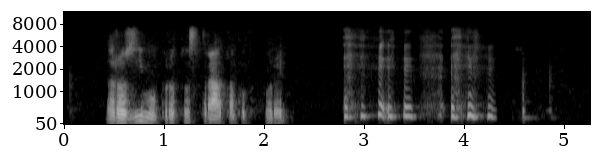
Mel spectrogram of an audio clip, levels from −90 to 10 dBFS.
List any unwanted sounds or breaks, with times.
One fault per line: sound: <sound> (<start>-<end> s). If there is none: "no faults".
sound: laugh (2.8-4.3 s)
